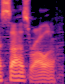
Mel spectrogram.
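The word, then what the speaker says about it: Sahasrahla: You can never pronounce Sassifras's name, so I always just called him Bob. Uh, Sahasalla is the is is the name is the pronunciation.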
